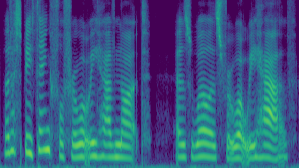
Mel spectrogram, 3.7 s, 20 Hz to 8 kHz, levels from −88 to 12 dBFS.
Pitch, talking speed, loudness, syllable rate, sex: 235 Hz, 255 wpm, -17 LUFS, 5.2 syllables/s, female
